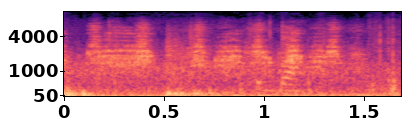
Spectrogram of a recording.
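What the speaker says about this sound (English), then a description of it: "They're the ducks. And chickens." Several ducks quack in quick, nasal bursts close by, a loose cluster of overlapping calls with a low rumble underneath.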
